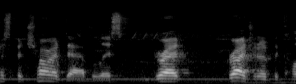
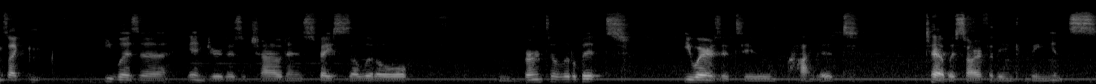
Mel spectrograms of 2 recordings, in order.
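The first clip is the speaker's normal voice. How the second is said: quiet, soft, hushed confiding whisper; 4 semitones lower, 6 dB quieter than usual. A character comes up behind someone and speaks on his behalf, whispering. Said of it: "try to whisper to him".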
